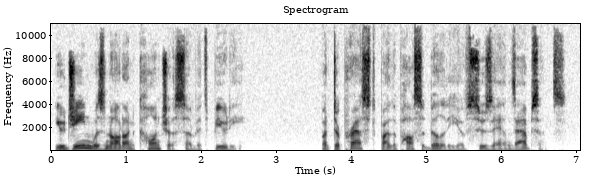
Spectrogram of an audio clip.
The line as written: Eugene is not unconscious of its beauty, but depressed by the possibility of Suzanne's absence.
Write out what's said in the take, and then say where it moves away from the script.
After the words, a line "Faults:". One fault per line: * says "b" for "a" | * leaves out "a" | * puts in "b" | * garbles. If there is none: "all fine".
Eugene was not unconscious of its beauty, but depressed by the possibility of Suzanne's absence.
Faults:
* says "was" for "is"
